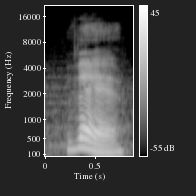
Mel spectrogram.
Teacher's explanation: the word there has a silent R, so what you hear is there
